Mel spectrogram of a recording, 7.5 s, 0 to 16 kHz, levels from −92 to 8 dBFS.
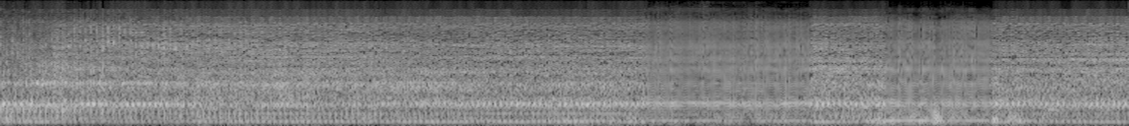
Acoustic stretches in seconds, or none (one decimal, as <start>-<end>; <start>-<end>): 0.0-4.3; 5.4-5.9; 6.6-7.5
